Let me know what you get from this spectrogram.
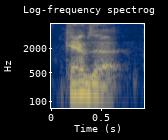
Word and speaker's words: Khamzat: Khamzat.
